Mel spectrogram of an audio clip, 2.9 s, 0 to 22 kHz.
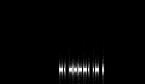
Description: Morse code, heard as a keyed tone, about 53 wpm, 700 Hz. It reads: N9AE
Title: USA Call Signs - 4 Characters - 6x Character Spacing - 50wpm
